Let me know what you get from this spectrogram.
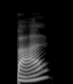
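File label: "bai3", Chinese; HSK; HSK2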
